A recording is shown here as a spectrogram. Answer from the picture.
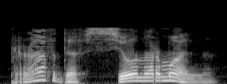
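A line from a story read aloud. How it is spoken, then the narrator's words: Quiet question. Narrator (Russian): Танюшка тихо спросила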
